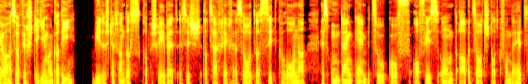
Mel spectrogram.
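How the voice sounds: Low-pitched male voice with a fairly bright tone, little pitch movement and a moderate pace, in a very clean recording with a silent background and a dry, close sound with no echo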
